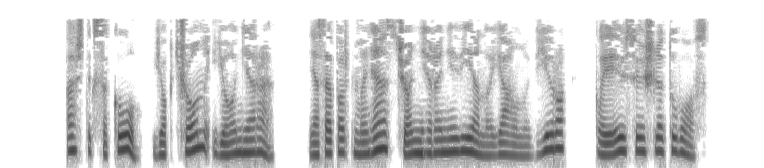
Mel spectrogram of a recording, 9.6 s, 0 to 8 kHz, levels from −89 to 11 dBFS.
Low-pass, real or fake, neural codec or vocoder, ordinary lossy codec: 7.2 kHz; fake; codec, 16 kHz, 0.8 kbps, ZipCodec; MP3, 24 kbps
